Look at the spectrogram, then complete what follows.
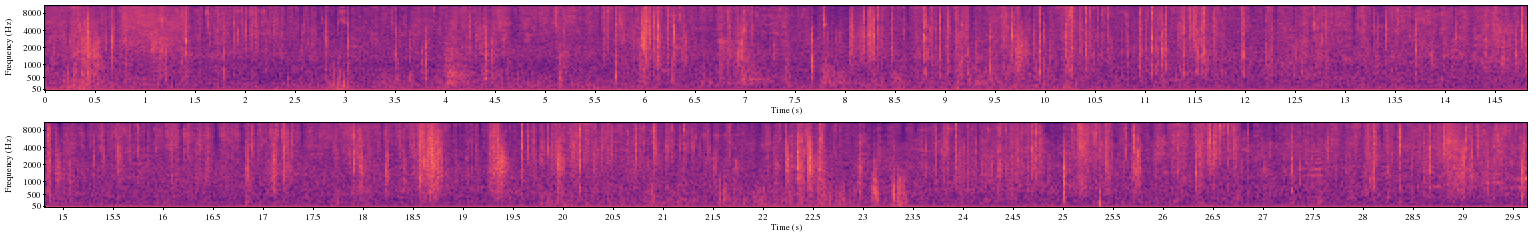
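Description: Drawing on paper: a drawing tool scratching and rubbing across the sheet, with paper rustling, giving a dense run of scratchy crackles.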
